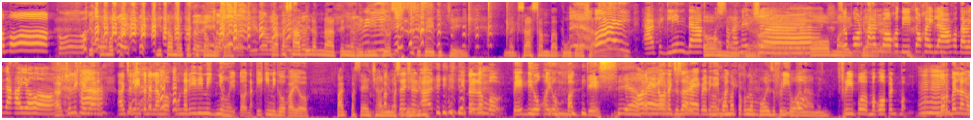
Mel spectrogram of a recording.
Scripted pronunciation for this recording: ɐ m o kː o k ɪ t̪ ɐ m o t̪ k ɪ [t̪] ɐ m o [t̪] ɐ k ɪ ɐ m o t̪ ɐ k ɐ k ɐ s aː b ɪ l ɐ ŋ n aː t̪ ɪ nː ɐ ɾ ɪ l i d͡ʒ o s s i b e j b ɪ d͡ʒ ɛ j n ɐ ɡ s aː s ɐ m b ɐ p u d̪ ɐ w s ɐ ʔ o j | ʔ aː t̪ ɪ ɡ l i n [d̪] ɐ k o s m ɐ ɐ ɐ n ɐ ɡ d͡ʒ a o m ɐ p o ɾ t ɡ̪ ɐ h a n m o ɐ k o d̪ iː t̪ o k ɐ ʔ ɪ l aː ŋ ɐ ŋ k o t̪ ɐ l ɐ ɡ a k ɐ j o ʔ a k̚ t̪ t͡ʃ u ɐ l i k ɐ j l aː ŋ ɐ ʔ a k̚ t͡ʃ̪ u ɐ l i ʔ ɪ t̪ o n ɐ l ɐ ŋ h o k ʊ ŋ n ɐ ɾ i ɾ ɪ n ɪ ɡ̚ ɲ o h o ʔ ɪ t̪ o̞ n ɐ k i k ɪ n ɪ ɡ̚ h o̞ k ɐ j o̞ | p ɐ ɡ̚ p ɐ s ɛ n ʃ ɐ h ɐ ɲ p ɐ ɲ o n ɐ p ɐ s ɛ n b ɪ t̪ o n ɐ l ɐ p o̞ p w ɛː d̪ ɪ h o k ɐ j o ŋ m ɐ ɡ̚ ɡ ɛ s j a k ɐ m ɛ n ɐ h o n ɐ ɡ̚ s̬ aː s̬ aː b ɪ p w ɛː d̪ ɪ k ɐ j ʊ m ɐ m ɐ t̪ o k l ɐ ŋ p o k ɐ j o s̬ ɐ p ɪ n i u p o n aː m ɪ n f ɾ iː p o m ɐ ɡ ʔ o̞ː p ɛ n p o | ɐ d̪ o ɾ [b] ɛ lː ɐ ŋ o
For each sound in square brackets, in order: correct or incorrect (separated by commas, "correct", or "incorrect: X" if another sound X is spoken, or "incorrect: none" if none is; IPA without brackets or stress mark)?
correct, correct, correct, correct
